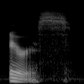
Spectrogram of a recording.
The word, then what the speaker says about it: heiress: Heiress. Like with the H, the silent H.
